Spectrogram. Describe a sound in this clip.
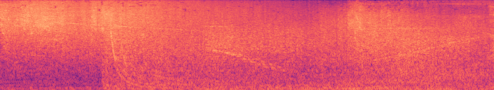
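A powerful energy beam roars steadily.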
